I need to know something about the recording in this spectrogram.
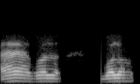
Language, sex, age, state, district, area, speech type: Bengali, male, 18-30, West Bengal, Alipurduar, rural, conversation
